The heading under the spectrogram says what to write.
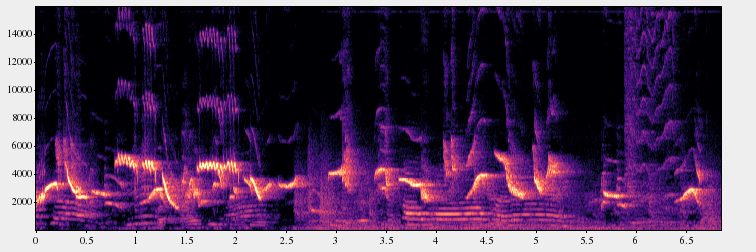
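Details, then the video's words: Oriental magpie-robin giving gacor song, a dense medley of bright whistled phrases, rising and falling slurs and harsher buzzy notes, almost continuous throughout. "Kacer Gacorrr || Menaikkan emosi dan birahi burung Kacer yang macet"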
